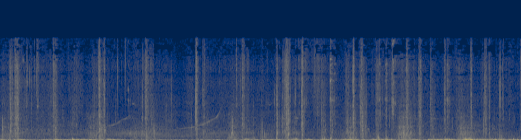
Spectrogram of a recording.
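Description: Horse hooves clip-clop steadily, a run of sharp, uneven knocks over a low rumbling background, with no talking.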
